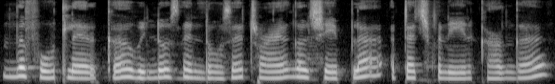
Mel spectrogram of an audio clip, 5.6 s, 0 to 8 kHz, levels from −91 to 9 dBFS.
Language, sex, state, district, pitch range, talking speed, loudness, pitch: Tamil, female, Tamil Nadu, Nilgiris, 225-265 Hz, 95 wpm, -18 LUFS, 240 Hz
